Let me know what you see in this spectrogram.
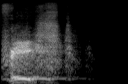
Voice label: Male Chokepoint Line, dialogue; NPC; Heist Cultist Chokepoint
